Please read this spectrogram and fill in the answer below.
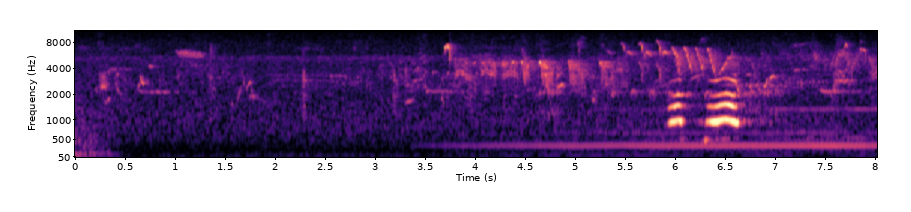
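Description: Faint birdsong: many small birds chirping and twittering, growing busier after about three seconds, with a louder warbling call just past the middle. Soft sustained music notes come in about three seconds in and hold under the birds.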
